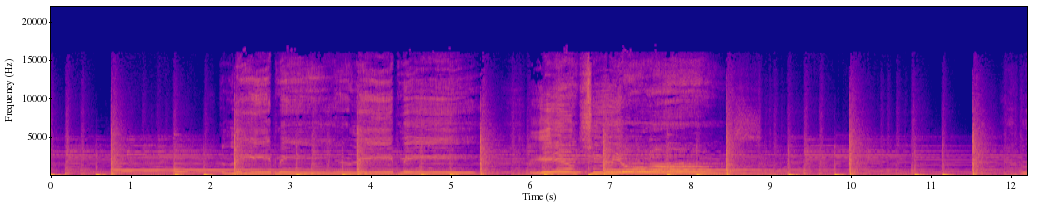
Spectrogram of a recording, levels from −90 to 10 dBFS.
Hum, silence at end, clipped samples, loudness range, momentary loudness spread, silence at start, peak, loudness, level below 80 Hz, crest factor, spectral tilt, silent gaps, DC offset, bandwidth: none; 0 s; under 0.1%; 4 LU; 13 LU; 0 s; -2 dBFS; -21 LUFS; -22 dBFS; 18 dB; -5.5 dB/octave; none; under 0.1%; 16.5 kHz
